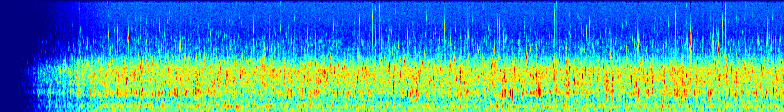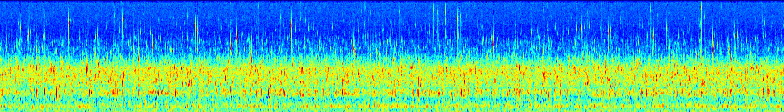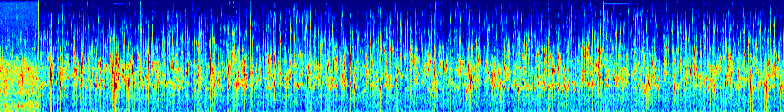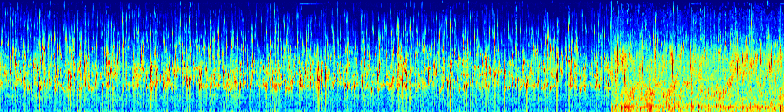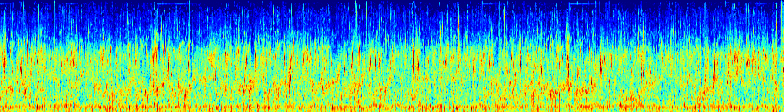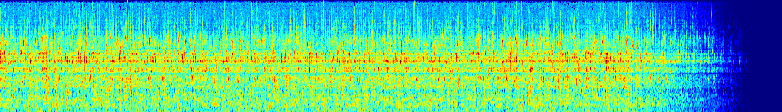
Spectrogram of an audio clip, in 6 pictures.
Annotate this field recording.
Hydrophone moves about a weir. Walking Holme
